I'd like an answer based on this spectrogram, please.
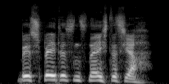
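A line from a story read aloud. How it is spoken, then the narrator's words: Calling out. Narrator (German): rief er noch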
